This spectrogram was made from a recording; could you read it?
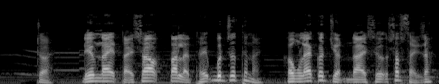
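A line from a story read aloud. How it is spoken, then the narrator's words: Anxious muttering. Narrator (Vietnamese): Trong lòng hết sức hồi hộp, bèn nói lẩm bẩm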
